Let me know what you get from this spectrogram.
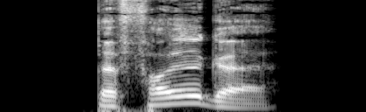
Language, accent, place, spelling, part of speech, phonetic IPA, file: German, Germany, Berlin, befolge, verb, [bəˈfɔlɡə], De-befolge.ogg
- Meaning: inflection of befolgen: 1. first-person singular present 2. first/third-person singular subjunctive I 3. singular imperative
